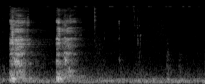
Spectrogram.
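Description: A man coughs twice, two short sharp bursts about half a second apart, followed by a few faint light clicks.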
